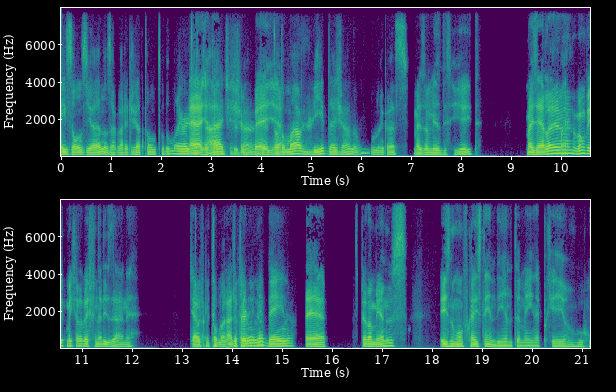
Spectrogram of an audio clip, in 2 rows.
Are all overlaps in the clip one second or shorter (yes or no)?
no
